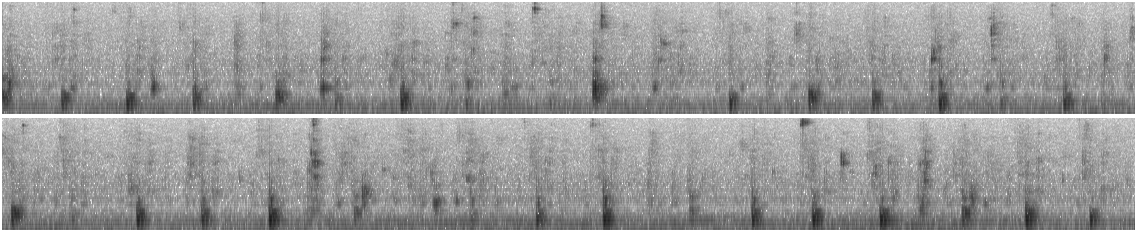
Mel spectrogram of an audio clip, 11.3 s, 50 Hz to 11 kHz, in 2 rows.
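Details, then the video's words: Haedeun, a male Border Collie, eating pollack soup indoors on 2018-08-19: steady wet chewing and biting clicks repeat about every half second throughout, in a quiet small room. "Bordercollie eating pollack soup 보더콜리 황태죽 먹방"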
